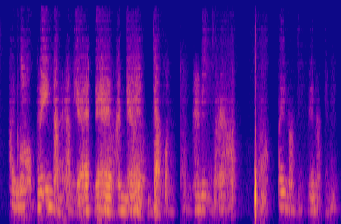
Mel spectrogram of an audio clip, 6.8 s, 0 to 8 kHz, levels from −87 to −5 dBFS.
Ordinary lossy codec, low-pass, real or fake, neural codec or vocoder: Opus, 64 kbps; 7.2 kHz; fake; codec, 44.1 kHz, 0.9 kbps, DAC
